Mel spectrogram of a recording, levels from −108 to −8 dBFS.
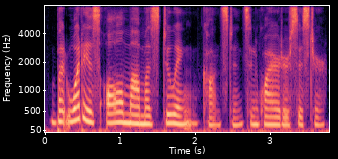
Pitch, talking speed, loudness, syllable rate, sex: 210 Hz, 160 wpm, -18 LUFS, 4.5 syllables/s, female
